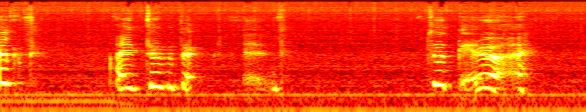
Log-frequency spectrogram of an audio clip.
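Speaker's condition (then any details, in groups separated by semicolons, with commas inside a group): Cerebral palsy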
